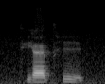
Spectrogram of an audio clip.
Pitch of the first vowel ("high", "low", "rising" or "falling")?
rising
